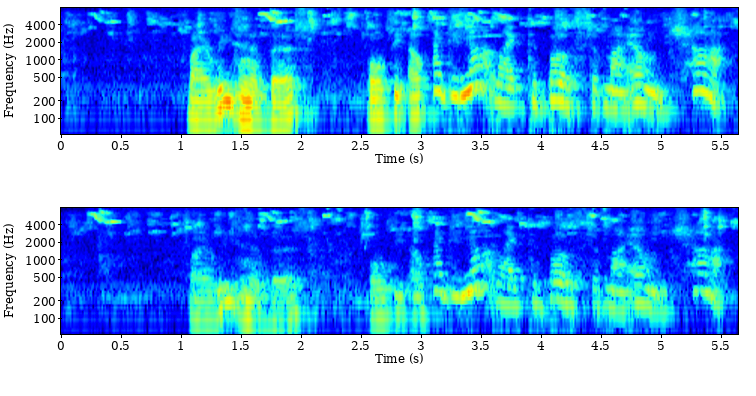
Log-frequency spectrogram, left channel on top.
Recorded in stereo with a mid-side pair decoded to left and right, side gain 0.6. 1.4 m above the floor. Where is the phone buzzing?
I don't hear a phone buzzing.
